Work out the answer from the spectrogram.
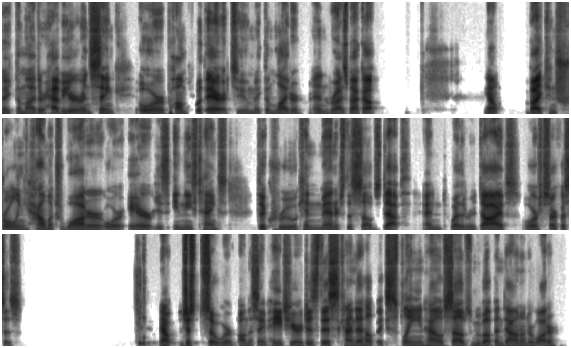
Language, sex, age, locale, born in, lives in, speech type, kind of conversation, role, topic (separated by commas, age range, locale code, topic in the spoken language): English, male, 25-29, en-US, United States, United States, read, expert-assistant, expert, How do submarines operate and keep their crews safe underwater?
